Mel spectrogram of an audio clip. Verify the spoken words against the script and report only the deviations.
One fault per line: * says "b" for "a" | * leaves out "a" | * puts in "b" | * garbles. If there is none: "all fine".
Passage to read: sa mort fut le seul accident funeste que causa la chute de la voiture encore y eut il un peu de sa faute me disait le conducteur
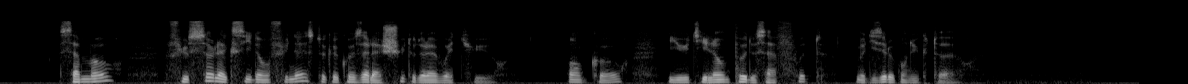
* leaves out "le"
